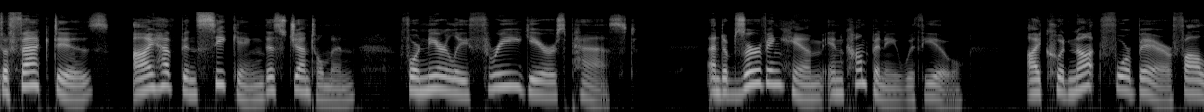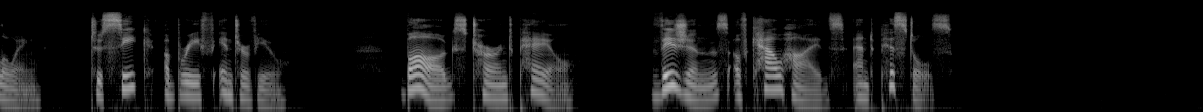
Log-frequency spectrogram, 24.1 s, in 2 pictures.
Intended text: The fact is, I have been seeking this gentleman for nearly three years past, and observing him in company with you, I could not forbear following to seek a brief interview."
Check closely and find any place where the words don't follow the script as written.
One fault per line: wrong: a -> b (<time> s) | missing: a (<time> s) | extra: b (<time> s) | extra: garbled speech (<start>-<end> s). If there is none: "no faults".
extra: Boggs turned pale Visions of cowhides and pistols (16.1 s)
